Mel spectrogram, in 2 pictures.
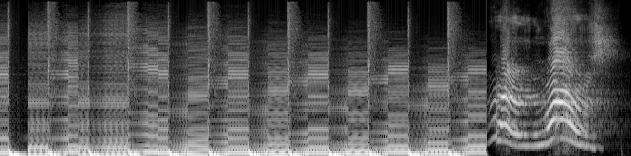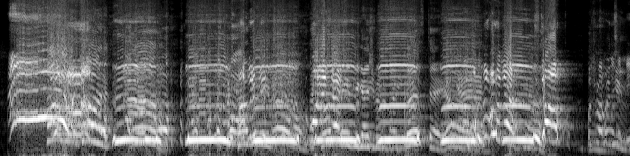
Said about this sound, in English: That was the surprise party alarm. That alarm sounds exactly like your sex voice.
